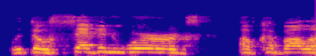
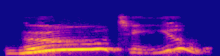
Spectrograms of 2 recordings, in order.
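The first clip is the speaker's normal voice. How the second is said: a very slow, long, high, loud moo; cow's moo; 9 semitones higher, 8 dB louder, much slower than usual. Retold or imitated. Cow answering the chicken with a slow loud moo. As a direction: stretch the moo out like a sulky cow. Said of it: "he goes".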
